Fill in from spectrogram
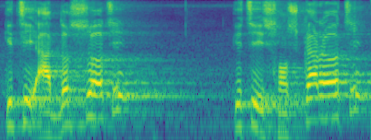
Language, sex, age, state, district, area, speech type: Odia, male, 60+, Odisha, Kendrapara, urban, spontaneous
